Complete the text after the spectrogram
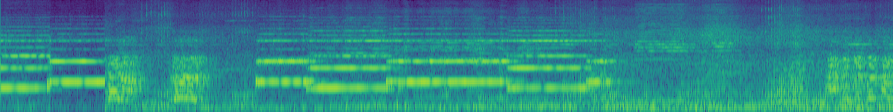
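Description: Motorcycle engines rumble as they ride slowly along a street.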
